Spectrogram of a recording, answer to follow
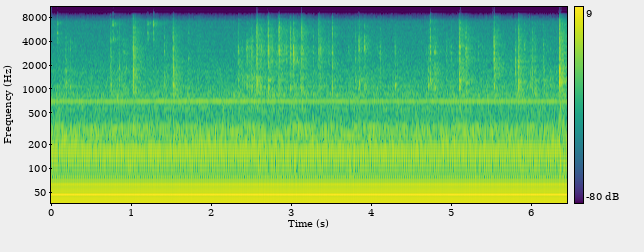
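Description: Computer keyboard keystrokes: scattered clicks, with quick runs of them about halfway through and again near the end. A steady low electrical hum and a faint steady tone run underneath.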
